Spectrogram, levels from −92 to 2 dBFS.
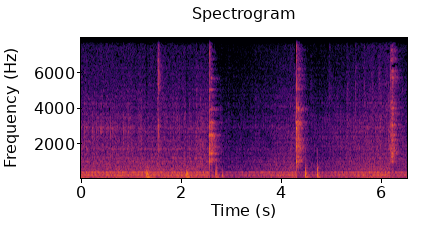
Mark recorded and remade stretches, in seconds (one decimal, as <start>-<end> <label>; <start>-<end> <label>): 0.0-6.5 recorded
